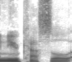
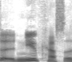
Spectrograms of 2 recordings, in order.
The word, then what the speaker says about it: Newcastle: No, the stress is on the first Newcastle. It's not Newcastle. I thought it was Newcastle. No. It's Newcastle.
